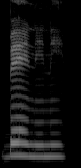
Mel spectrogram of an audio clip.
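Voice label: "benint", female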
